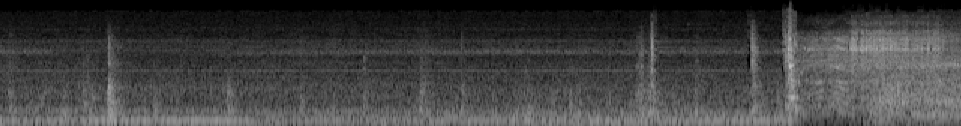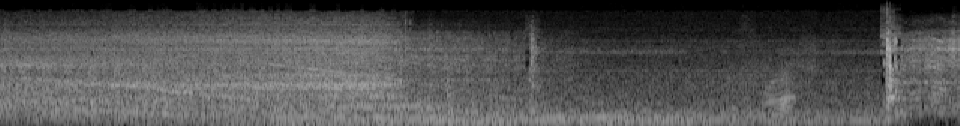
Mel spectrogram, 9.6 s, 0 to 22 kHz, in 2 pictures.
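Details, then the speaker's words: 1993 Chrysler LeBaron 3.0 that cranks but won't start. Starter spins with no catch; the fuel pump is not pumping. "all right so we definitely know how fuel pump is definitely not pumping"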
